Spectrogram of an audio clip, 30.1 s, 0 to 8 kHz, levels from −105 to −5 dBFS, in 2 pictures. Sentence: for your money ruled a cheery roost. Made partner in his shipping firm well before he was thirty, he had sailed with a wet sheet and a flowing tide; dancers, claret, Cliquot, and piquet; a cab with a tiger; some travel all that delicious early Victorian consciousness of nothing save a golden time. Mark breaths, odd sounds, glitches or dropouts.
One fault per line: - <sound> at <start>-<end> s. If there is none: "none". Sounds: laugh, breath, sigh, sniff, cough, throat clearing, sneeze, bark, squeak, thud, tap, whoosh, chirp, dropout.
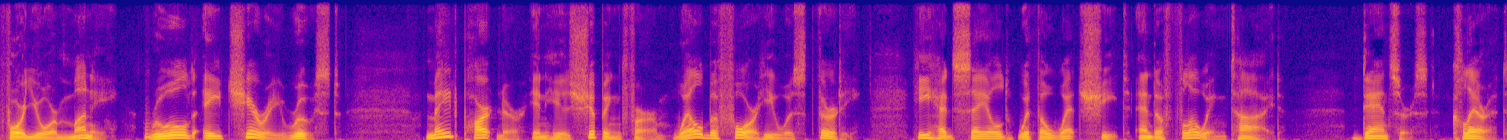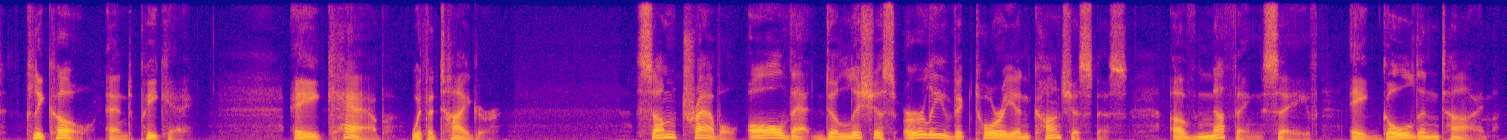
none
